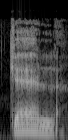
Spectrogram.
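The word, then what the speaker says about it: quel: And the good news is that you will pronounce them the same way. All right. So kel kel kel and ke.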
